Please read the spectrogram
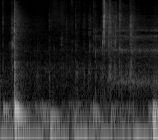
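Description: Pokémon trading cards being handled on a table: a sharp tap about a quarter-second in and a lighter one around a second and a half.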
